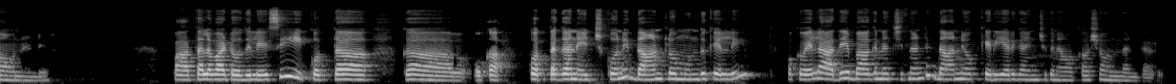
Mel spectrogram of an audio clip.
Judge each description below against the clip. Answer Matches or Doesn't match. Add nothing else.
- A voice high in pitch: Matches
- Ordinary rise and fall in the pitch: Doesn't match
